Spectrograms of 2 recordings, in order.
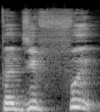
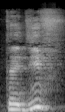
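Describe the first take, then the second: First: The final f is held long and doubled. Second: The final f is short and single. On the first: "ഷദ്ദോടുകൂടെ ഫ അവസാനിക്കുന്നിടത്ത്" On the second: "കവി എന്ത് ചെയ്യുന്നുണ്ട്"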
